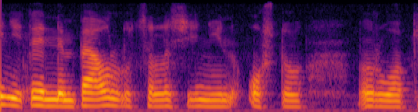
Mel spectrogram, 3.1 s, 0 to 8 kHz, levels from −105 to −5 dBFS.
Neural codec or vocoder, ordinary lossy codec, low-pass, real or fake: none; none; 7.2 kHz; real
